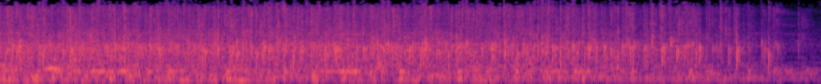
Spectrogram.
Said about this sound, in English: Let's hear right now for Mr. Nato Green, guys. Give it up for Nato.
